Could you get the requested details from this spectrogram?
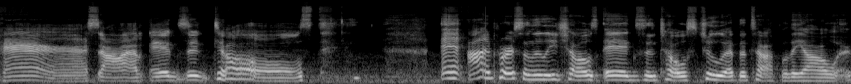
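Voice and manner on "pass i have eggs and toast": low, very slow put-on voice, "pass" dragged out. Announcing which option leads the count, Squidward voice. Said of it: "In my Squidward tentacle voice".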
